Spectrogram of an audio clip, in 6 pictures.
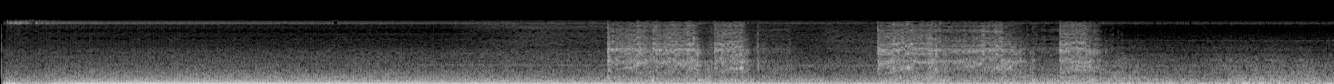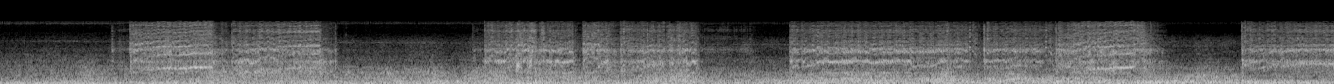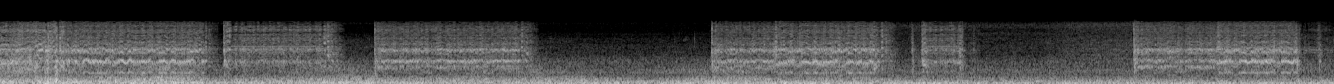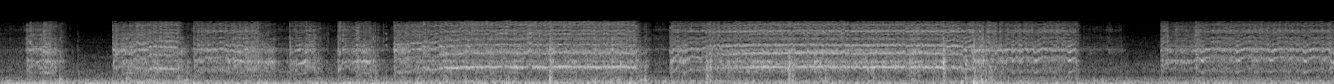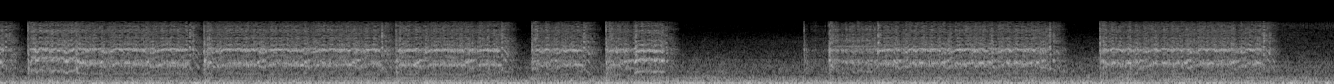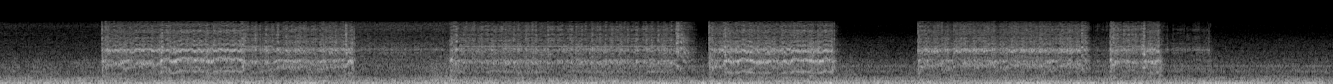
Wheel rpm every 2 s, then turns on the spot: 0, 0, 20, 80, 120, 30, 0, 130, 40, 140, 110, 150, 110, 180, 120, 110, 40, 130, 40, 120, 100, 130, 190, 170, 180, 110, 150, 170, 160, 110, 60, 140, 130, 50, 170, 100, 130, 100, 140, 20.
6-8 16-18 24-26 40-42 78-80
